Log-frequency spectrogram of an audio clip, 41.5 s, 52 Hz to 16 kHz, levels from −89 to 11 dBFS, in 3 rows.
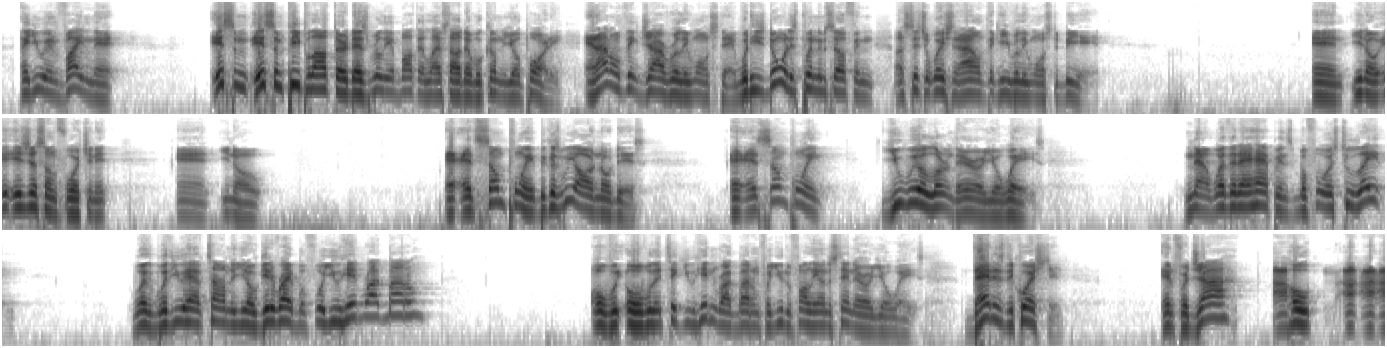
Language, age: English, 20-39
